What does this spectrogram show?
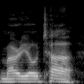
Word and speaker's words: Mariota: Yeah, I think the Commanders actually didn't play a bad game on something like football with Marcus Mariota uh playing under center as as Mike Tico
